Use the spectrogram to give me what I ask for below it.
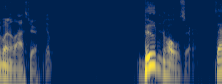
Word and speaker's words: Budenholzer: Budenholzer. Is that how it's pronounced?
